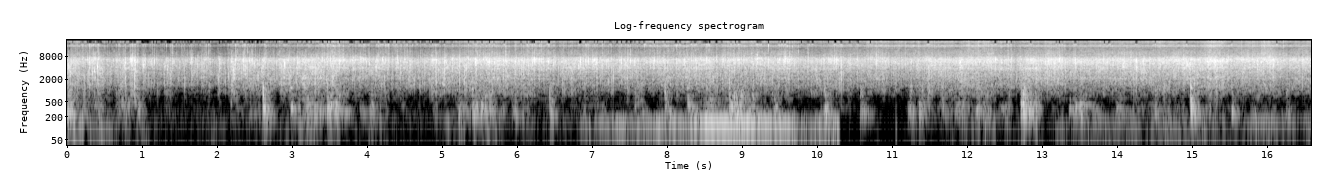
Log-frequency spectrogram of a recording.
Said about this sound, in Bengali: এবার স্টিমটাকে একটু ভেজে নেবো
